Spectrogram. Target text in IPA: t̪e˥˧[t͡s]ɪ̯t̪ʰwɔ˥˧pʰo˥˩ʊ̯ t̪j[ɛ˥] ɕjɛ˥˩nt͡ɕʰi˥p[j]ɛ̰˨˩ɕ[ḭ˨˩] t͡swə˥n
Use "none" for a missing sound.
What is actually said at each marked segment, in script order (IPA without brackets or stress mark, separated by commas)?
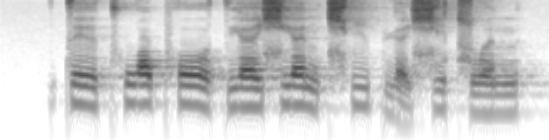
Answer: none, ɛ˥, ɥ, i˥˩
